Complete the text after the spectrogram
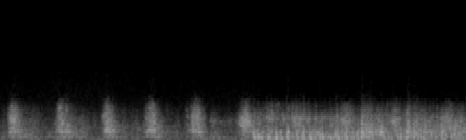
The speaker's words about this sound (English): Back along the trail, the cowboy hears the shots.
